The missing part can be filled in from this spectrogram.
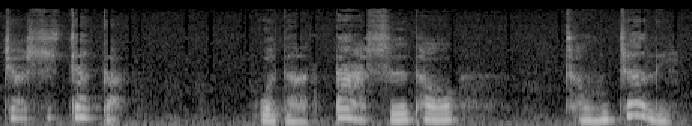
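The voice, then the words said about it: Whispered, quiet storytelling voice. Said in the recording (Chinese): “嘘，小丽推开一片厚厚的叶子，小声地说”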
